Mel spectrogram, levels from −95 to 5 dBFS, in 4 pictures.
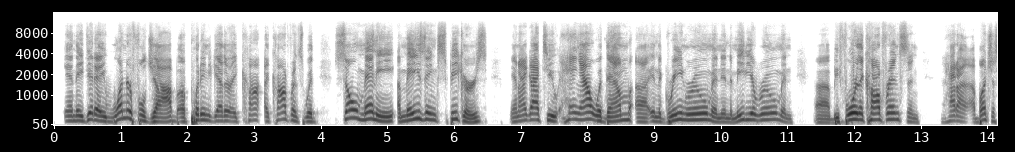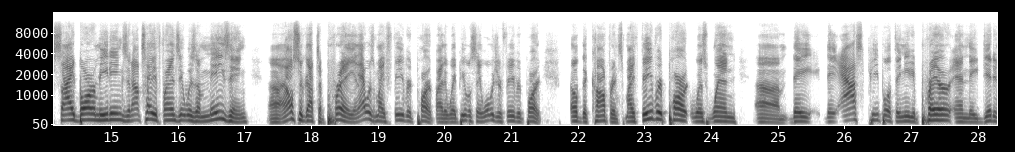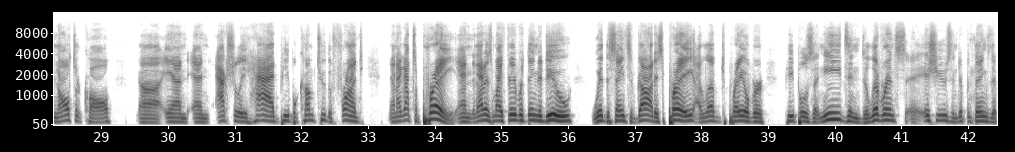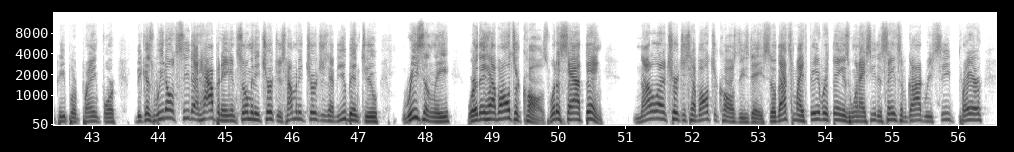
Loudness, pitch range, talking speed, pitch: -25 LUFS, 140-190 Hz, 215 wpm, 160 Hz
